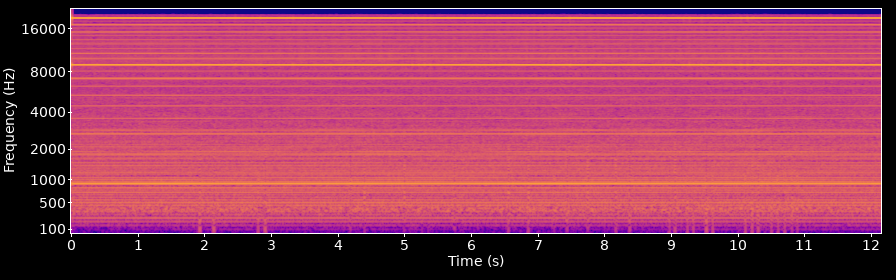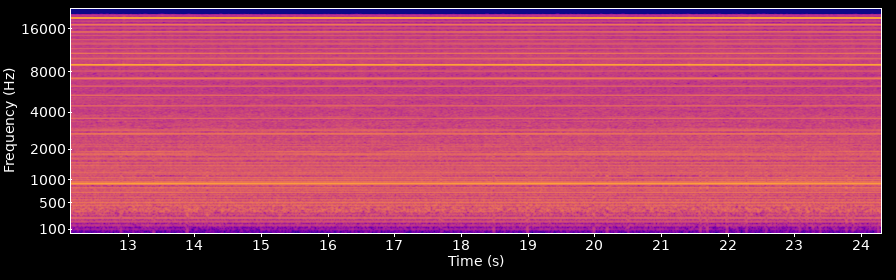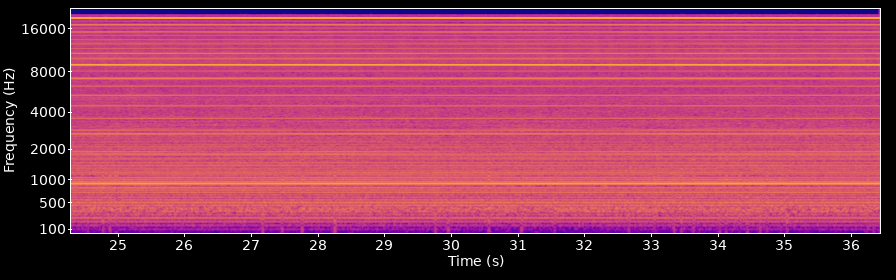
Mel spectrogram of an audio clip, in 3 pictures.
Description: signal amplified with tone 8000hz and through transmitter; audacity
